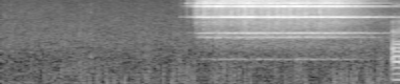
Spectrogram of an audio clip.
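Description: A steady, high ringing tone made of several pitches starts about halfway through, holds level without fading, and cuts off near the end.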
